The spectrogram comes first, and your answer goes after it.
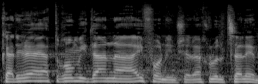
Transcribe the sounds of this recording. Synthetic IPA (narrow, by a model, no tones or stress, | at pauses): kaniʁeajatʁomidanaajfo̞nimʃelojaχlulet͡sale̞m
